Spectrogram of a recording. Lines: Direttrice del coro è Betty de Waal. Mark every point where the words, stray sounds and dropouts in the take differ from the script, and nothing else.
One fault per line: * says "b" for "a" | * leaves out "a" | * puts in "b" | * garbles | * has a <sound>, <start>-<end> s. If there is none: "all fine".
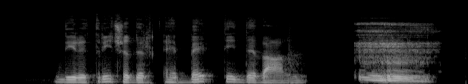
* leaves out "coro"
* has a throat clearing, 3.5-4.4 s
